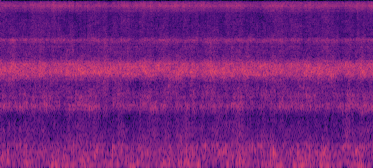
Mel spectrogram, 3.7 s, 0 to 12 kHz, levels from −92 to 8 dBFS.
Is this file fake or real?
fake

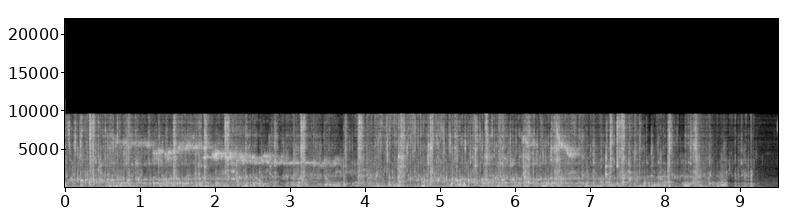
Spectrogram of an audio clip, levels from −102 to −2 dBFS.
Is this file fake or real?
fake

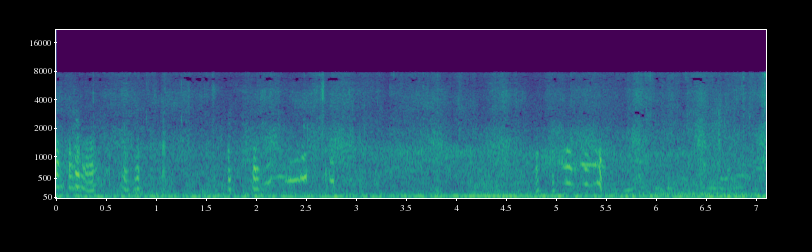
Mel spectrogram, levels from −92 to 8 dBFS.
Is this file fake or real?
real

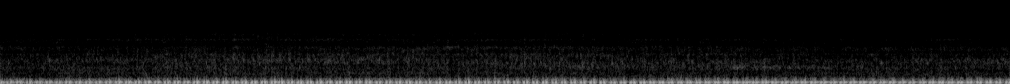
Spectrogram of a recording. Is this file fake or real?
fake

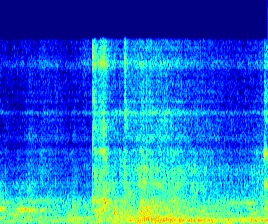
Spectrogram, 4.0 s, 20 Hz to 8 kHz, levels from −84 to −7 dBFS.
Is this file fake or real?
fake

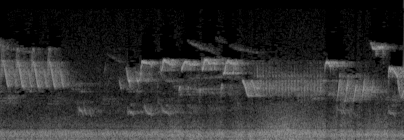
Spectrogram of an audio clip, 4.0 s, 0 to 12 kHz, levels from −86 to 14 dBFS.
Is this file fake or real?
real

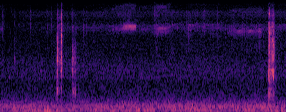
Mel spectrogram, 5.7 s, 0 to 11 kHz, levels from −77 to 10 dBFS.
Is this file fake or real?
real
